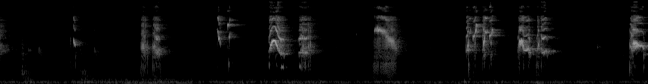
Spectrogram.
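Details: Repeated grating squawks from lovebirds, each harsh call lasting a fraction of a second and coming about every half second to second, fairly loud against a low room hum.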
